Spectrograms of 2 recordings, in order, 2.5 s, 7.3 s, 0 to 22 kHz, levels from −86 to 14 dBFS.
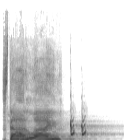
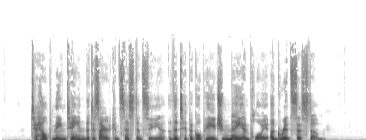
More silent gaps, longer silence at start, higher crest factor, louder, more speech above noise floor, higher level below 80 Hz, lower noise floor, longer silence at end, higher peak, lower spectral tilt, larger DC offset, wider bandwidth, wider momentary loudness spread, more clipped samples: neither; second, 0.05 s vs 0.6 s; about the same, 16 dB vs 18 dB; first, -15 LUFS vs -20 LUFS; second, 38 dB vs 44 dB; about the same, -52 dBFS vs -50 dBFS; second, -52 dBFS vs -63 dBFS; about the same, 0.75 s vs 0.8 s; about the same, -2 dBFS vs -2 dBFS; about the same, -4 dB/octave vs -4.5 dB/octave; neither; first, 18.5 kHz vs 16 kHz; about the same, 6 LU vs 8 LU; neither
